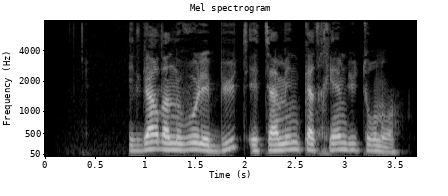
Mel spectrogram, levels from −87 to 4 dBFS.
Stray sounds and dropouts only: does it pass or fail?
pass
